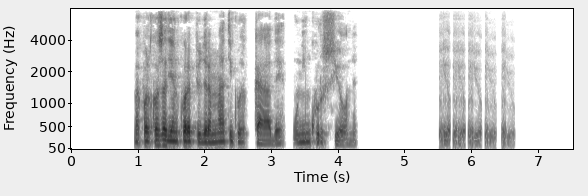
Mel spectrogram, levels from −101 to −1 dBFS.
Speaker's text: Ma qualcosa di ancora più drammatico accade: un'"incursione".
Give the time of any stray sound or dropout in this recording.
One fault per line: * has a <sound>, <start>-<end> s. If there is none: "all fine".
* has a laugh, 5.5-6.7 s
